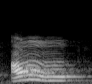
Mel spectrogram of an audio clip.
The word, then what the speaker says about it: ओम: तक इतनी दूर तक एक प्रथम ध्वनि अ है, दूसरी ध्वनि आखिरी ध्वनि म है, और दोनों के अ के बाद म का उच्चारण करने से एक तरह का कर्व बनता है वही उकार है, और यही ओम, ये ओम है, इसलिए इसमें सारे अक्षर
